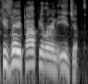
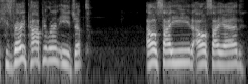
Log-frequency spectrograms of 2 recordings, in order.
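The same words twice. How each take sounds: First: Said in the usual way. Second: Higher, sneering echo of "very popular"; mocking repeat. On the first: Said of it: "They're like". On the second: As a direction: mimic them with open scorn. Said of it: "I'm like".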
